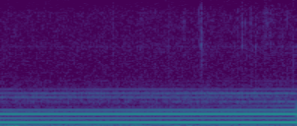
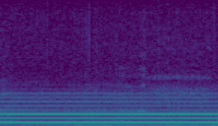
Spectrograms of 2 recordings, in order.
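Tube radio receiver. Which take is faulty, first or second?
first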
